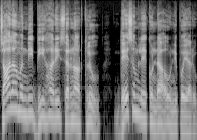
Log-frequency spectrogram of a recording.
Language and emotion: Telugu, neutral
